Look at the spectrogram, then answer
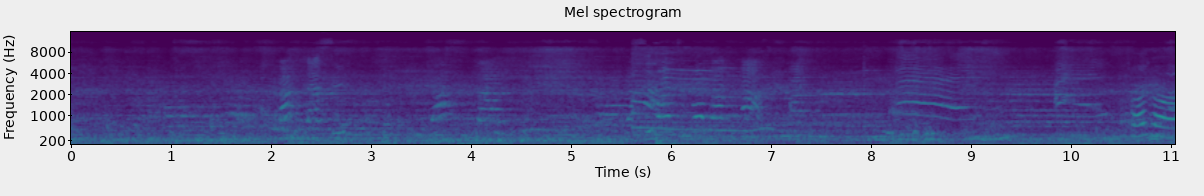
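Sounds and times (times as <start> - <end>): background music: 0.0 - 11.0
hubbub of busy play hall: 0.0 - 11.0
children squealing and calling: 8.2 - 10.5.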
